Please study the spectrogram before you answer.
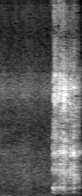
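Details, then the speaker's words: Person describes their own cough as severe; a single harsh cough burst follows a brief quiet lead-in. "Grabe yung ubo ko."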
